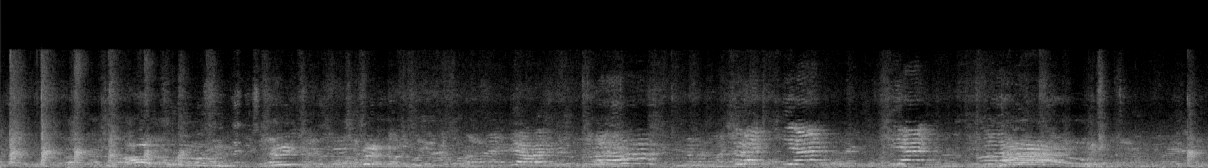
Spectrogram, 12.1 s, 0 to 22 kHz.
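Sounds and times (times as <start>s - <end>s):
children shouting: 5.1s - 11.2s.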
